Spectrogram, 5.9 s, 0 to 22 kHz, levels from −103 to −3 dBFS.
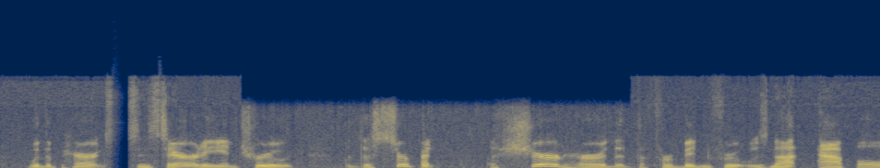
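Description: At 0.73 to 0.88 s a call audio freeze stretches the speech by about 0.12 s, likely from delayed packets: a fading buzz, then 40 ms of flat silence in the waveform.

Short concealed packet loss follows at 1.06 to 1.09 s and 1.13 to 1.16 s. Each leaves a brief smear, with blurred harmonics on a spectrogram.

From 1.18 s to the end, a call bitrate drop takes Opus from 32 to 12 kbps for about 2.3 s at its lowest. The sound turns watery and muffled as the spectrogram's top edge falls from 12 kHz to 8 kHz.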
